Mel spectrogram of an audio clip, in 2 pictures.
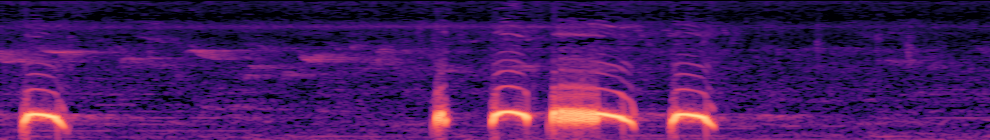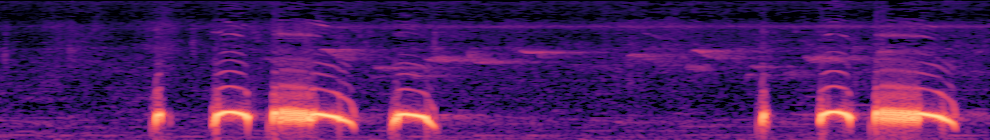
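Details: A spotted dove used as a decoy, calling rivals to come and fight, repeats its four-part cooing phrase three times at roughly three-second intervals, each with a long drawn coo in the middle, otherwise quiet.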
